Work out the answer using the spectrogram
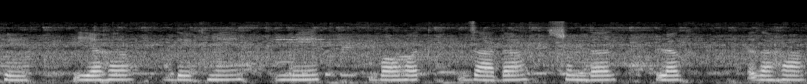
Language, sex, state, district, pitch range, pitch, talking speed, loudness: Hindi, female, Madhya Pradesh, Dhar, 205-215 Hz, 210 Hz, 65 wpm, -16 LUFS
